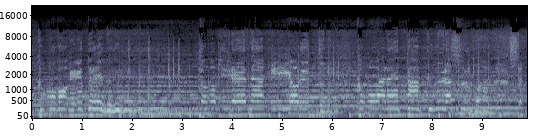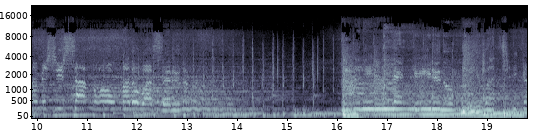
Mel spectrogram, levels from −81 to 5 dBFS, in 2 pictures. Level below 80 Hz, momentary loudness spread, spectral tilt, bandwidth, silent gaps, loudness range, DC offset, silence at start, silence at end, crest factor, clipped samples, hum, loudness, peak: -30 dBFS; 11 LU; -5 dB/octave; 15.5 kHz; none; 6 LU; under 0.1%; 0 s; 0 s; 20 dB; under 0.1%; none; -20 LUFS; 0 dBFS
